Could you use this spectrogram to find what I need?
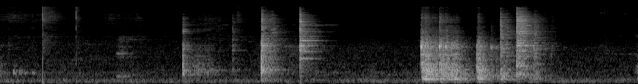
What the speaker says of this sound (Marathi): तीळ भांड्यात काढत आहोत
